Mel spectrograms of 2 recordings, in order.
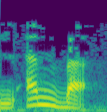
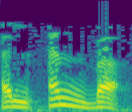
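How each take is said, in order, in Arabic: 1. تُقلب النون قبل b ميمًا. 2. تُنطق النون قبل b نونًا صريحة. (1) "قلب تلك النون إلى ميم" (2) "ولا يقول الواحد الأنباء"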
